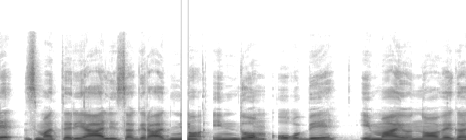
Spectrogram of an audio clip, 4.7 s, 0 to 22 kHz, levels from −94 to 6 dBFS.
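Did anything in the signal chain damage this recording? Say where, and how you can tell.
Yes. Just after "z materiali za", the speech cuts to silence from 1.81 to 1.90 s. When the sound returns, it has skipped ahead rather than picking up where it stopped. This points to the wireless playback link, most likely a Bluetooth dropout. Packets arrived too late for the headphones and were discarded. The lost audio, about 70 ms, fits roughly three missing frames, so the output stayed silent until valid packets arrived.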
